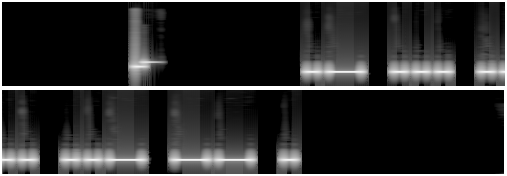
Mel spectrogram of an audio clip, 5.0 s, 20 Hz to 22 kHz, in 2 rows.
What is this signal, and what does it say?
Morse code, heard as a keyed tone, about 22 wpm, 700 Hz. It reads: ASSUME
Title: Sentences from Top 1500 Words - New Word Drill - 22wpm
